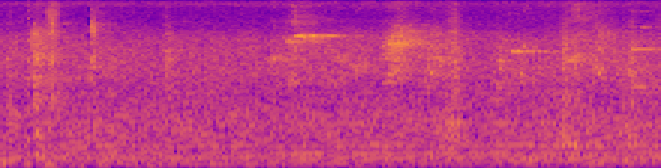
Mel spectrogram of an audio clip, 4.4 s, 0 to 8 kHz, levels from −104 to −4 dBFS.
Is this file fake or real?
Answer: real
